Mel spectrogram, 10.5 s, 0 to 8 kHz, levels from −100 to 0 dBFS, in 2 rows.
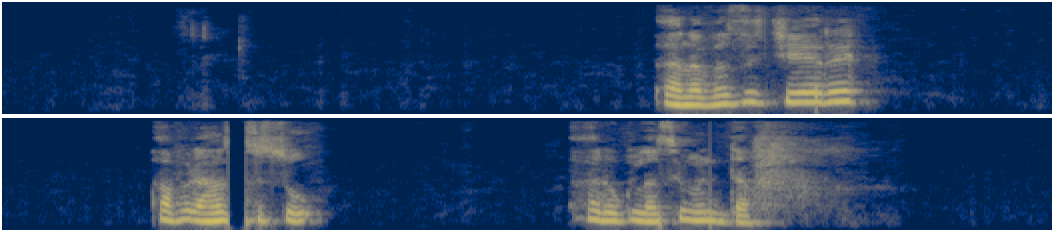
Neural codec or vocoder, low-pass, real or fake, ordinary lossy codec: none; 7.2 kHz; real; MP3, 64 kbps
